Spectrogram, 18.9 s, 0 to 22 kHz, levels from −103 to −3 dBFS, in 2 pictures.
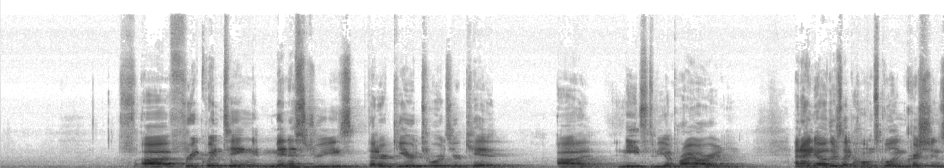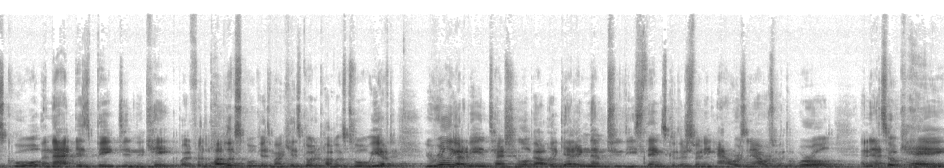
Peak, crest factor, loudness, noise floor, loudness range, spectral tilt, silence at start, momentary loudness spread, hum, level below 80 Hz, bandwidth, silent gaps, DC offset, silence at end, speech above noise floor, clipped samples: -8 dBFS; 20 dB; -27 LUFS; -54 dBFS; 2 LU; -5 dB/octave; 1.2 s; 7 LU; none; -78 dBFS; 19 kHz; none; under 0.1%; 0 s; 28 dB; under 0.1%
